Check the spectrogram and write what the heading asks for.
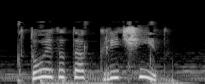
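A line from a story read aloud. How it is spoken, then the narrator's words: Anxious exclamation. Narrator (Russian): взволнованно воскликнула муми-мама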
